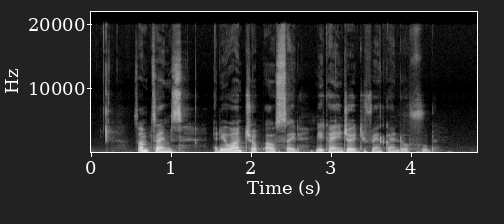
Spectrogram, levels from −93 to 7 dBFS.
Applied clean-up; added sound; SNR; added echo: none; none; none; none.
